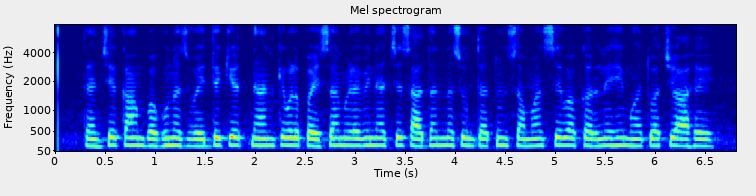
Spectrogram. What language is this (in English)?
Marathi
